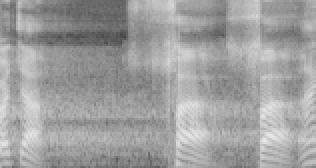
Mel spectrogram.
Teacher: saya bilang orang Sunda membacanya antara bibir bawah dan bibir atas sebenarnya antara bibir bawah dengan gigi atas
